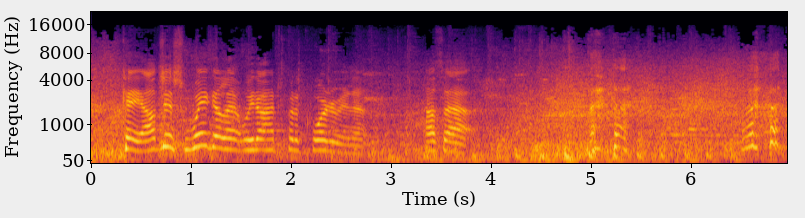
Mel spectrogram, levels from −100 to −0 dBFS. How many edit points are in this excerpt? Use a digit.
0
